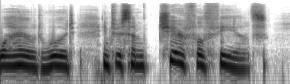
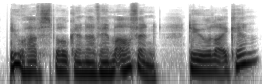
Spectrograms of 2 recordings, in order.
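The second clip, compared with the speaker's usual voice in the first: a lower gentleman, asking pointedly; low male voice, probing; 7 semitones lower than usual. A narrator's reading. Master quizzing Jane about her cousin, low and probing. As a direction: voice the master, low, edging into jealousy.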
